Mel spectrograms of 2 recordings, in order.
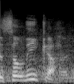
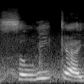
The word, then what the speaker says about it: Celica: would be uh the as the British say Tommy the Cela the Cela yeah the Celica and they said it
